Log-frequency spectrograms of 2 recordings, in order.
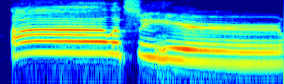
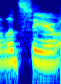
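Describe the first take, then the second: First: Let's see here stretched very slow; musing aloud while scanning comments; drawn-out stall. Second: Said in the usual way. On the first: Real, not acted. Host stalls, reading listener comments, drawn-out very slow.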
